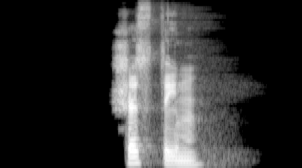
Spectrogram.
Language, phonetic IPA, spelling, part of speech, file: Russian, [ʂɨˈstɨm], шестым, noun, Ru-шестым.ogg
- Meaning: dative plural of шеста́я (šestája)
